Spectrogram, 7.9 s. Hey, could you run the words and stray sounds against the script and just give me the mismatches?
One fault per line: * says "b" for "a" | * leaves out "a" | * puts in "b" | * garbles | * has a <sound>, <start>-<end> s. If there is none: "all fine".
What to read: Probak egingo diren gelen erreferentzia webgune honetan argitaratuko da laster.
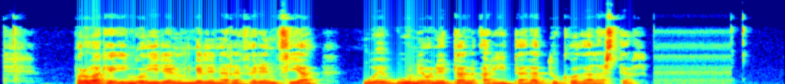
all fine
